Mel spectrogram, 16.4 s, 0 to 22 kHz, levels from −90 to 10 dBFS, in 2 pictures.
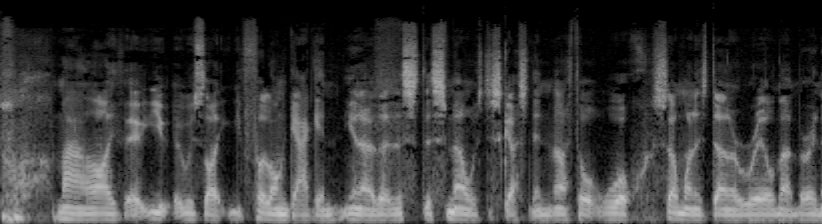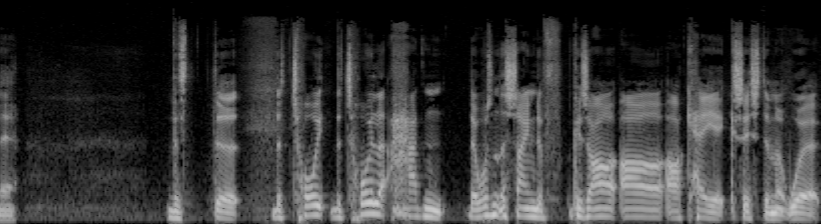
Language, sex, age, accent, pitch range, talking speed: English, male, 30-49, British, 95-125 Hz, 180 wpm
